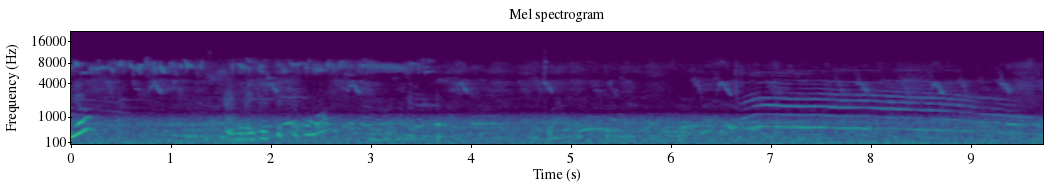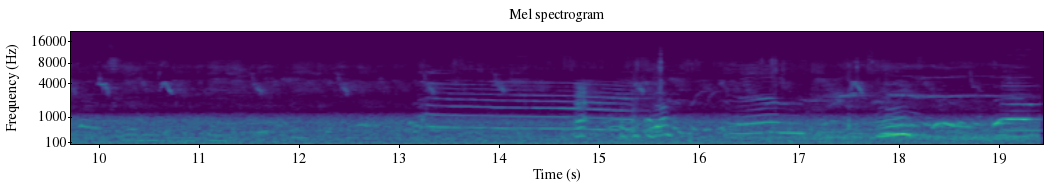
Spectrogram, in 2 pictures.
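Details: Lar gibbon family, monogamous forest dwellers of the treetops: two long, clear wailing calls rich in overtones, each rising briefly then sliding steadily downward, separated by a pause, over constant background hiss and faint chatter.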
